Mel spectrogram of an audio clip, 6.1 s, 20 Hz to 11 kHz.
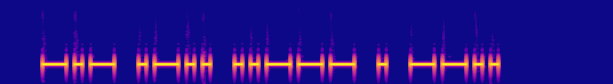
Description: Morse code, heard as a keyed tone, about 15 wpm, 700 Hz. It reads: KL2EZ
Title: USA Call Signs - 5 Characters - Repeated 3x - 15wpm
